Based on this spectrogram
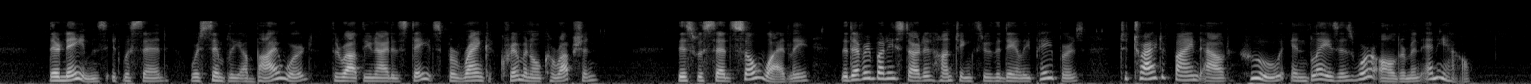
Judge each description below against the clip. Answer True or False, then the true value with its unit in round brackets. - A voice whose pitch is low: False (175 Hz)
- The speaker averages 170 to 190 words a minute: False (160 wpm)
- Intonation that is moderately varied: False (6.2 semitones)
